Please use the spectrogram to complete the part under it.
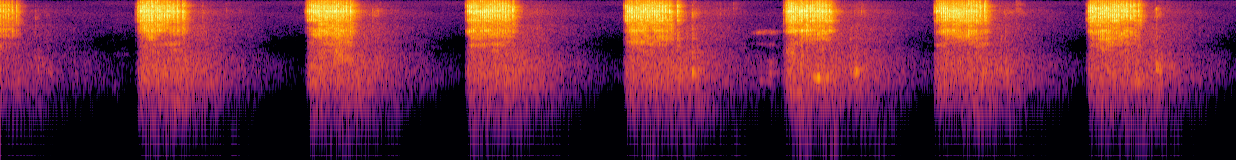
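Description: A ratchet on the oil drain plug of a Toyota Highlander clicks in eight quick, evenly spaced bursts separated by short silences, heard up close and loud, each a rapid run of sharp pawl clicks.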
